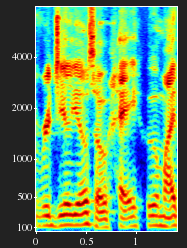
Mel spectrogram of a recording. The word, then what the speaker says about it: Virgilio: that's how he pronounces his name he he pronounces regilio so hey who am I to say that's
